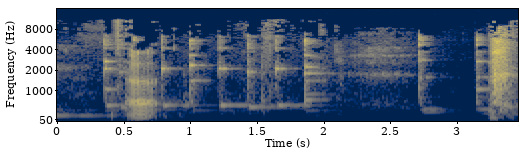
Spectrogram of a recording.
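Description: A phone ringtone plays a quick melodic run of bright electronic tones, a series of short notes in a rising and falling pattern, clear, with no one talking over it.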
